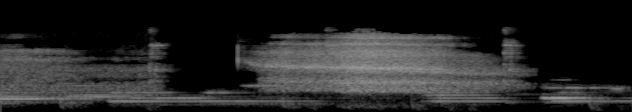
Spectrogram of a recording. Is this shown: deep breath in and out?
yes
